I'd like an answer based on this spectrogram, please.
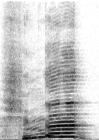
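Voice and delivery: high loud mock shout; hammed-up shout; silly call-out. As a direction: call it out like a goofy battle cry. Calling out mock name.

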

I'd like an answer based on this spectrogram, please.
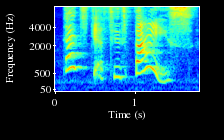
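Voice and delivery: high, slow, childish mimicry of a cast member; mocking imitation. Host imitating the cast member mocking Cassandra, high and slow. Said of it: "And then she mocks Cassandra".

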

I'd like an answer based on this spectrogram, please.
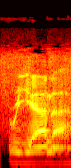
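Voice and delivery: Rihanna said the English way, ree-AH-na; English pronunciation. Shown as a demonstration. Teacher models the name Rihanna for learners, in English. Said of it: "você vai ouvir [name]".

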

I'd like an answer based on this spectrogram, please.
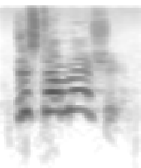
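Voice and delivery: a soft, high, wondering echo of the phrase; hushed, high-pitched repeat. Acted.

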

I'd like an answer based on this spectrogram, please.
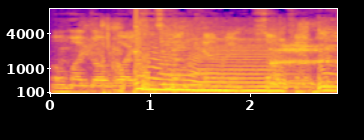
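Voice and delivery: yelling at camper. Real, not acted. Gamer yelling at an enemy camper, loud and exasperated. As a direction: shout at him to stop camping.

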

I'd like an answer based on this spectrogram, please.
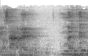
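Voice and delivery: normal talking voice

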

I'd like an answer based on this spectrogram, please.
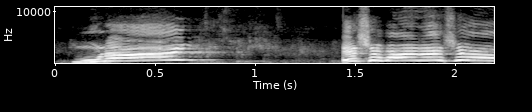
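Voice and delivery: high, loud singsong coaxing the dog; pet baby talk. Acted. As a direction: talk to him like a toddler, high and bright. Calling dog out of bathroom. (উঁচু গলায় আদুরে সুরে কুকুরকে ডাকা)

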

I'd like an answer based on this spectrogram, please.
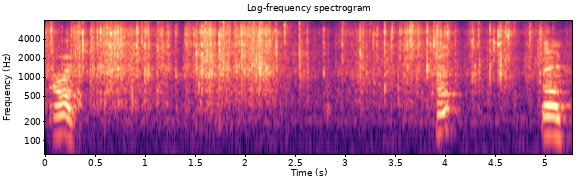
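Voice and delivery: chewing while talking; talking between bites of taco; mouth full. Real, not acted. Seen 1: bit taco at -4s, jaw working, taco held throughout.

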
